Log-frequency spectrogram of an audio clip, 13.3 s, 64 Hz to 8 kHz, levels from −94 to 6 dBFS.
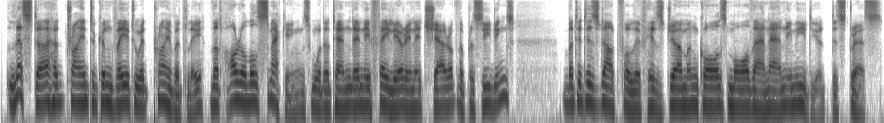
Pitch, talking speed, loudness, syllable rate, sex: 125 Hz, 155 wpm, -20 LUFS, 4.6 syllables/s, male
